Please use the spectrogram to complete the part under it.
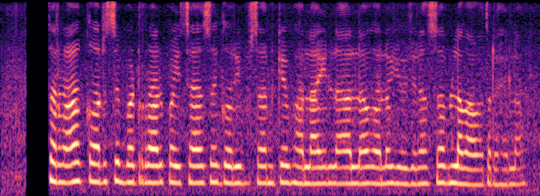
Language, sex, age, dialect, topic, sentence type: Bhojpuri, female, 18-24, Southern / Standard, banking, statement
